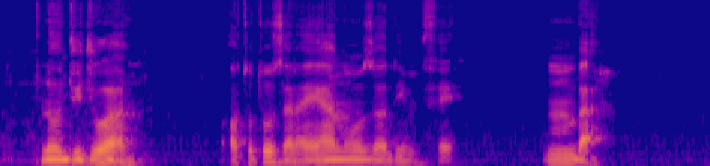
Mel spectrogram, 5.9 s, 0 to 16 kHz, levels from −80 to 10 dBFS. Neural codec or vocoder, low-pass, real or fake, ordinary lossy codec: none; 14.4 kHz; real; Opus, 32 kbps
